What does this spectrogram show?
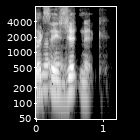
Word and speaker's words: Alexei Zhitnik: Alexei Zhitnik.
